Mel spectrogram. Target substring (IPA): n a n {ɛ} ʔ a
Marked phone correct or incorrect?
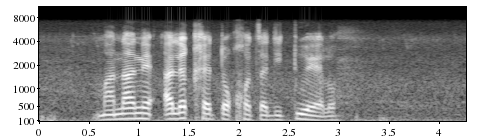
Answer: correct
